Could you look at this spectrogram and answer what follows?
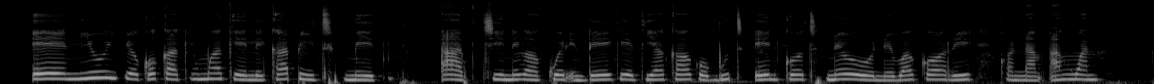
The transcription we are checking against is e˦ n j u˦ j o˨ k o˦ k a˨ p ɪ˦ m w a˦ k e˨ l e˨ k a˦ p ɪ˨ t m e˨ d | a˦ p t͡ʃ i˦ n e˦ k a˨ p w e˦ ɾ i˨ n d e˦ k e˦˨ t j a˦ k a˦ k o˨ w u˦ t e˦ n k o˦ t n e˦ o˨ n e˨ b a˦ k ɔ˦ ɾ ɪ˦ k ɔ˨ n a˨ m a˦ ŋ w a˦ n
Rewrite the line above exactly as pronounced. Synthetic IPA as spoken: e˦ n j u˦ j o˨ k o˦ k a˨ k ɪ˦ m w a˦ k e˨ l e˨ k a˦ p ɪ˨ t m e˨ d | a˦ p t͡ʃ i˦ n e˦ k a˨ k w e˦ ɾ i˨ n d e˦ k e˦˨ t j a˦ k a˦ k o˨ b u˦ t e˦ n k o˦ t n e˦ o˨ n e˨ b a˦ k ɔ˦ ɾ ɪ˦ k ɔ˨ n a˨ m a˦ ŋ w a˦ n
